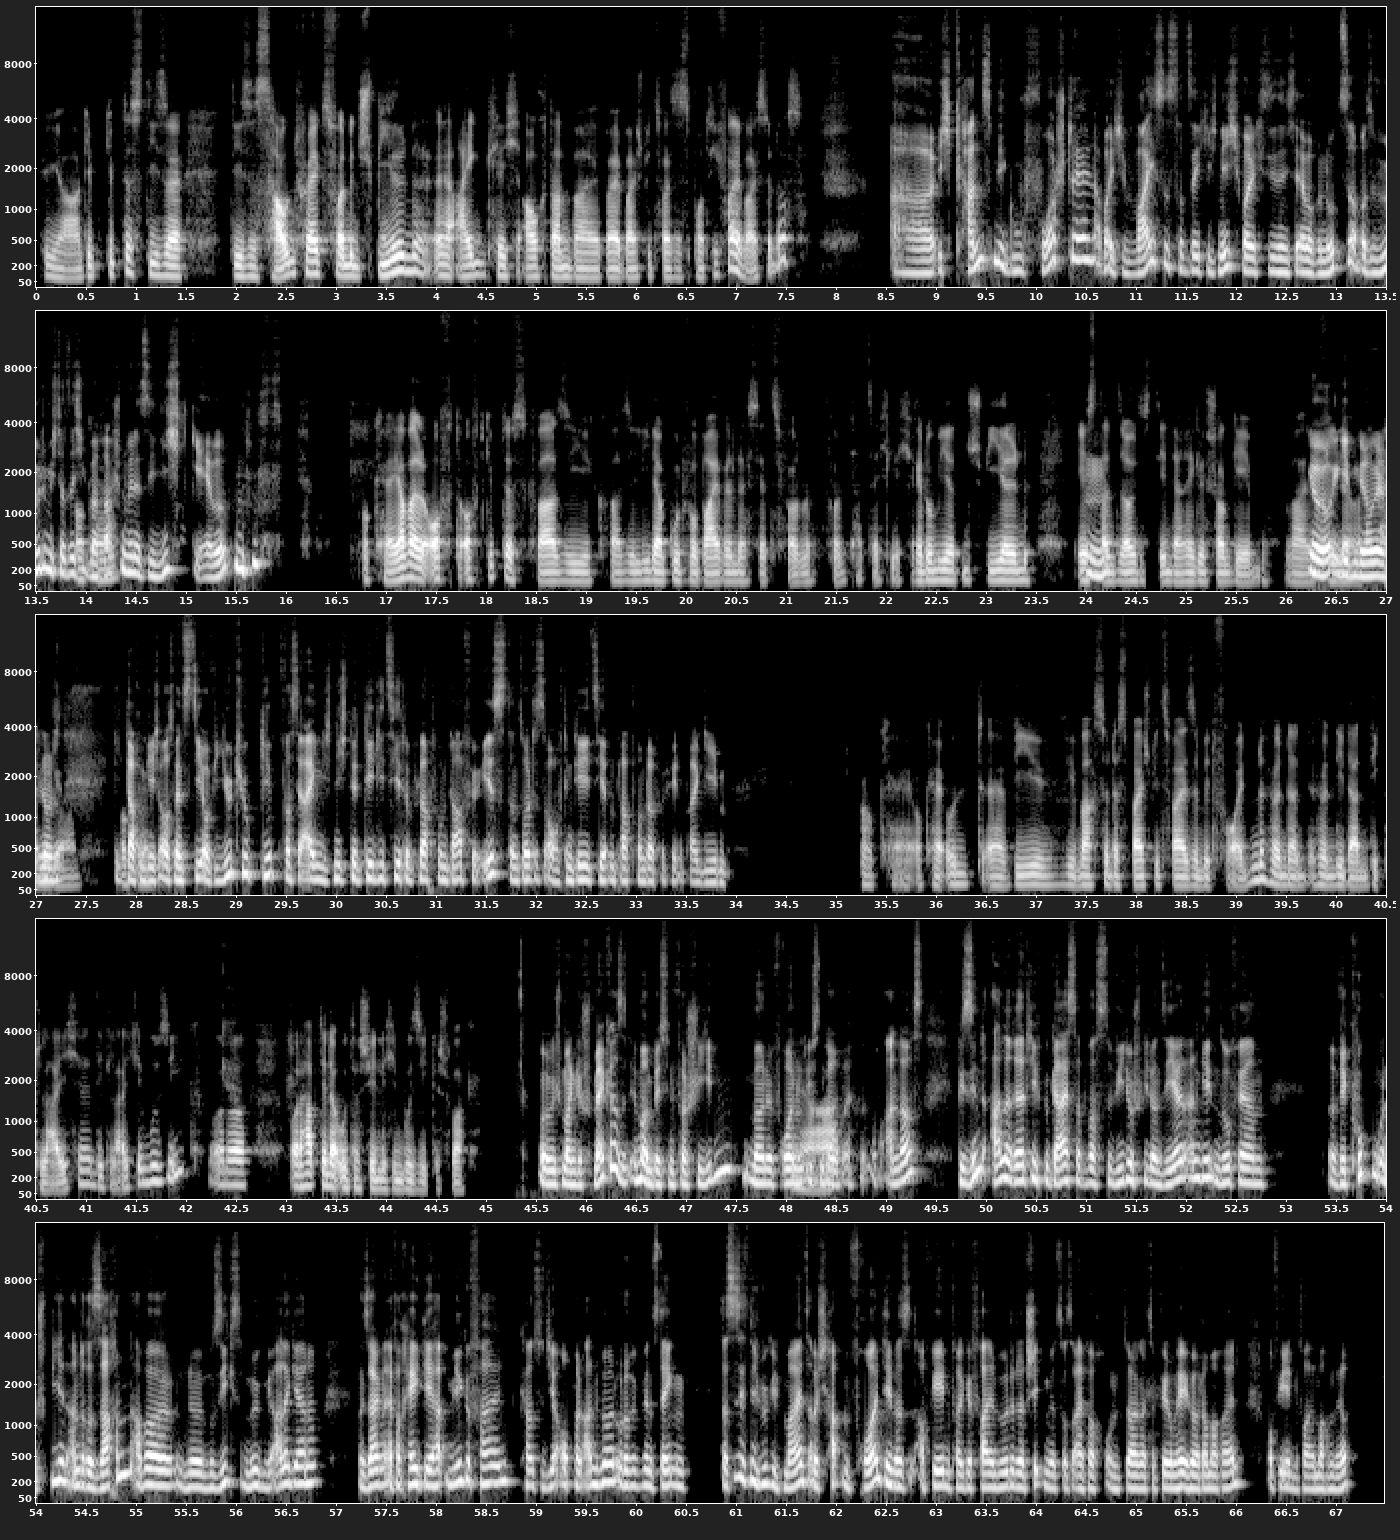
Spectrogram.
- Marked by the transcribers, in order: stressed: "nicht"; chuckle; other background noise
- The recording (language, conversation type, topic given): German, podcast, Wie entdeckst du normalerweise ganz konkret neue Musik?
